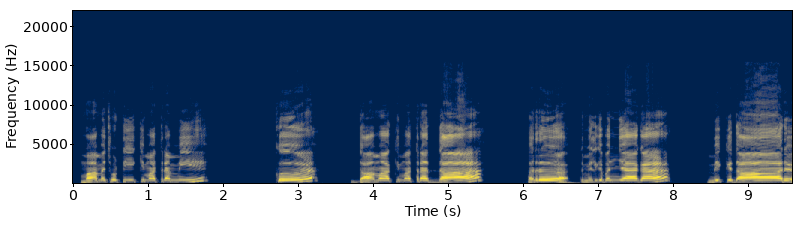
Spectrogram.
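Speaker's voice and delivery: teacher's drill ending on a loud, slow मिकदार; letter-by-letter sounding out. Shown as a demonstration. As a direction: spell it out syllable by syllable, stretching दा. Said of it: "एक ही अक्षर की पहचान करो, उनका उच्चारण करो".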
